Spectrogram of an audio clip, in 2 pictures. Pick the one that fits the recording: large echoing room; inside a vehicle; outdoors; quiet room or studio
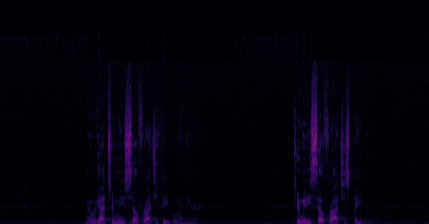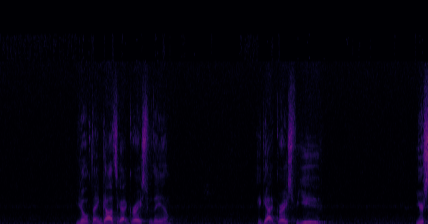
large echoing room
